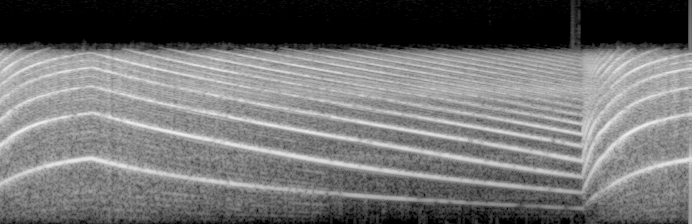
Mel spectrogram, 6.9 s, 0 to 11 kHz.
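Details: Sireno M1 siren first power test after repairing its non-working motor: winds up to a high steady wail, slowly falls in pitch as it coasts, then spins back up; motor runs smooth and healthy.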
